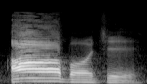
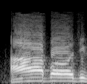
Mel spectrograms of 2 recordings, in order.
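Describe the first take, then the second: First: Said American-style, one syllable strongly stressed. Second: Said the Korean way, syllables even.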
